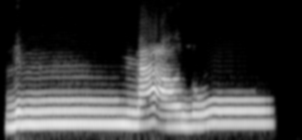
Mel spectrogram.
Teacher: So when we're joining this meme to this meme, we need to make a nasal sound for about 2 seconds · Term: meme gunna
